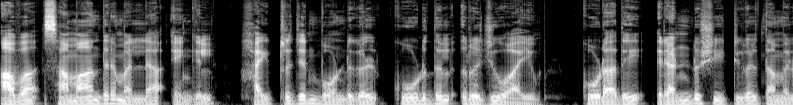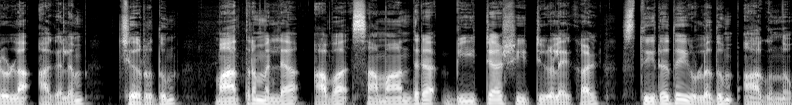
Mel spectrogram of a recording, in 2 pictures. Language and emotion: Malayalam, neutral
